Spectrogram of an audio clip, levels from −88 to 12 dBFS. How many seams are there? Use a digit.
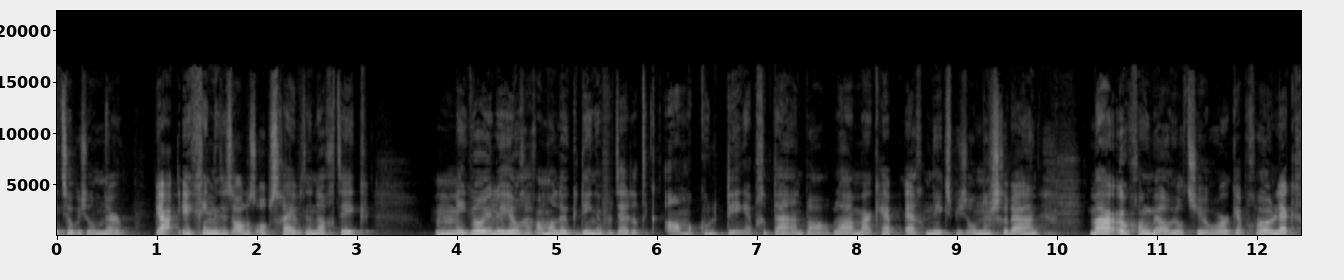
1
